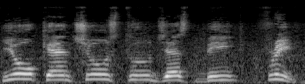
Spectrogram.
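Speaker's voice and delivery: ordinary talk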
